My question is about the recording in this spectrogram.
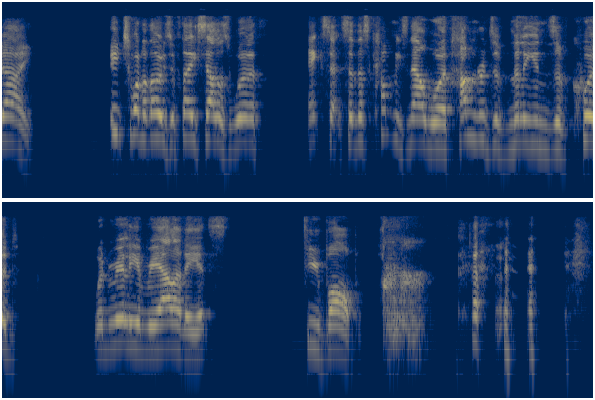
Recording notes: This episode is the audio taken from a webinar we ran recently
